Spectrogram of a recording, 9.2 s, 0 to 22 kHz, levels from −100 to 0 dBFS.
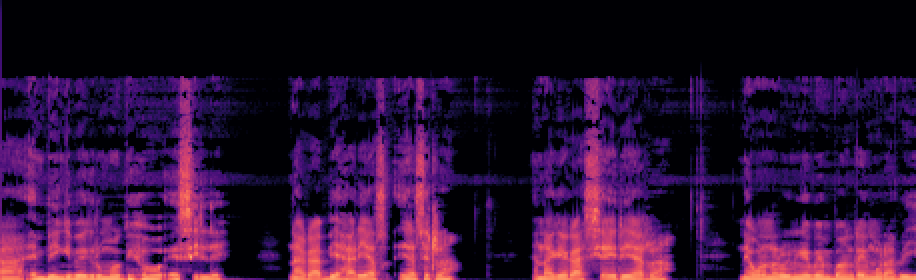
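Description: The clip is speech with two brief discontinuities, at 4.22 s and 6.11 s. Each is a jump where the sound skips forward with no gap of silence, as if a sliver of a few milliseconds had been cut out and the edges butted together. The likely cause is a dropped buffer (overrun): the capture software fell behind, the hardware overwrote samples before they were read, and that short stretch was lost outright.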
